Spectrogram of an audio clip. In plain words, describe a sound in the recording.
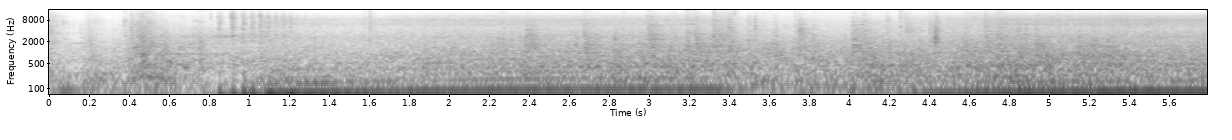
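A heavy vehicle engine rumbles close by.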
